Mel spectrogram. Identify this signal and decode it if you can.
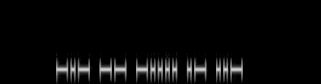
Morse code, heard as a keyed tone, about 30 wpm, 700 Hz. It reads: KM6AU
